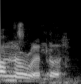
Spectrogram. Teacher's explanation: no need to aspirate the H. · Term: silent H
